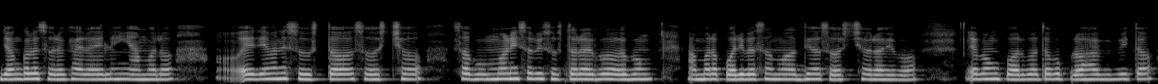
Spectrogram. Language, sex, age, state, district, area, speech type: Odia, female, 18-30, Odisha, Kandhamal, rural, spontaneous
